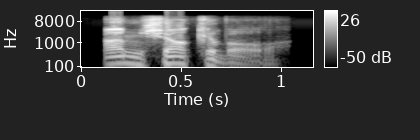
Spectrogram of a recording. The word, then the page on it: unshockable: British English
